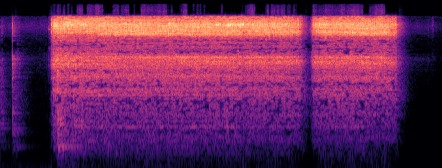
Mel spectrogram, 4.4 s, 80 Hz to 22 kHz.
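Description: A ratchet with a 10mm socket loosens carburetor nuts on a 414 cc generator engine, making a loud, close, continuous hissing whir in two long runs split by a brief pause.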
